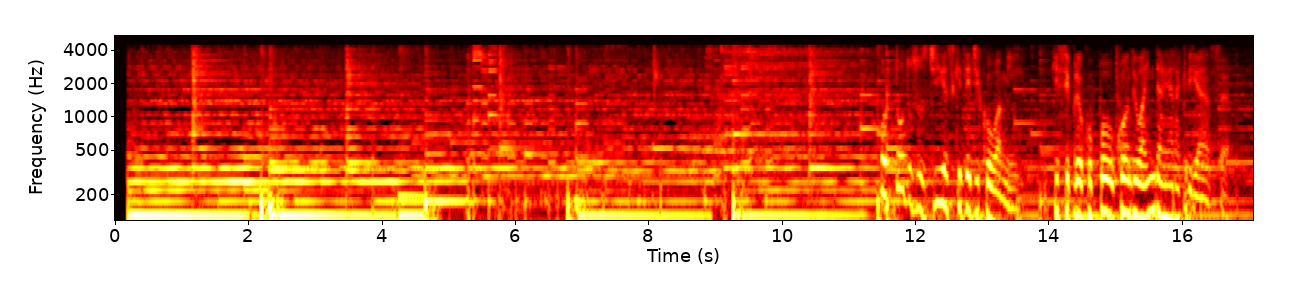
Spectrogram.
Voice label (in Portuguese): Aniversário Tia Masculino; Aniversários; Aniv Familiar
